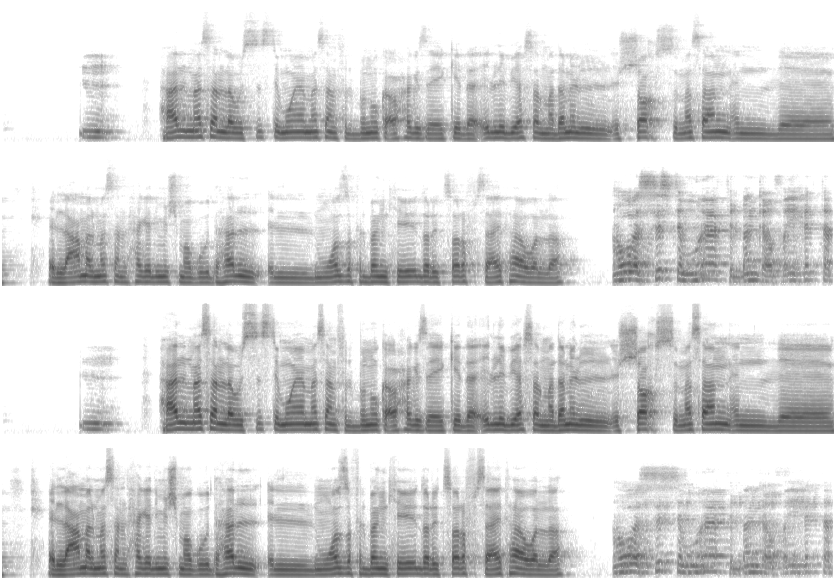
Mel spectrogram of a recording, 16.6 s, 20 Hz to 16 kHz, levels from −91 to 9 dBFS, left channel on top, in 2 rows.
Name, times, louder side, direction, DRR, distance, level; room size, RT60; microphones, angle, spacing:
voice 1, 1.6-8.3 8.8-13.9, right 4 dB, 70° right, 0.7 m, -28 dB
voice 2, 14.4-16.6, left 2 dB, 90° left, 5.1 m, -38 dB
26.5 x 13.0 x 3.3 m
head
